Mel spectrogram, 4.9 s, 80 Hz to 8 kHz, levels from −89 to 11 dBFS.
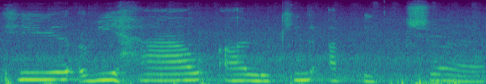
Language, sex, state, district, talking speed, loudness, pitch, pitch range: English, female, Andhra Pradesh, Sri Satya Sai, 100 wpm, -15 LUFS, 215 Hz, 200-235 Hz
